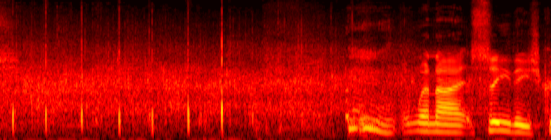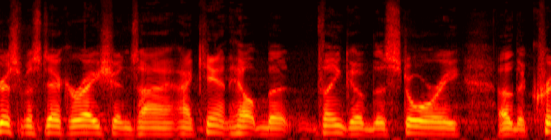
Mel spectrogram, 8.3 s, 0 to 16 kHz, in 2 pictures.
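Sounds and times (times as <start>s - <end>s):
roomful of people clapping: 0.0s - 4.5s
speech: 2.6s - 8.2s.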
